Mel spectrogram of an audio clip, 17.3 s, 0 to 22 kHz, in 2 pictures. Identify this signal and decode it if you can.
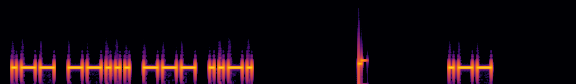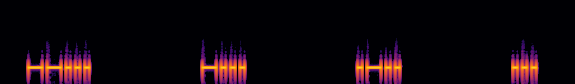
Morse code, heard as a keyed tone, about 17 wpm, spaced as for 7 wpm, 700 Hz. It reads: W7OF W7BLS
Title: USA Call Signs - 8x Character Spacing - 17wpm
